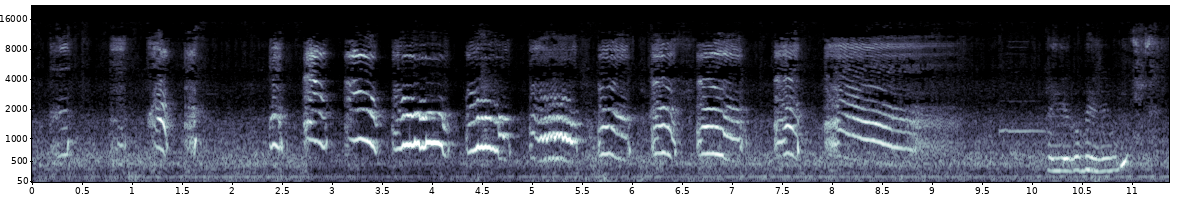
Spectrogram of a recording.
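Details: Puppy howling from a compilation: quick run of short, yelping howl notes bending up and down, several per second, then a falling drawn-out wail and a few quiet whimpers over a low hum.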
